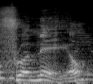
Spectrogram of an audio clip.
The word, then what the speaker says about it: Fresnel: Fresnel. It's spelled just like it sounds.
